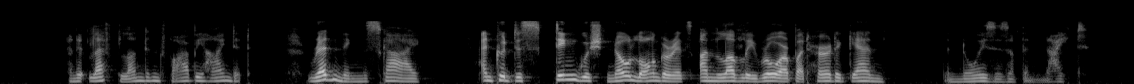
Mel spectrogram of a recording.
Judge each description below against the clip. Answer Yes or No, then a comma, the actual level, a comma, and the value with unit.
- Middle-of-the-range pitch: Yes, medium, 160 Hz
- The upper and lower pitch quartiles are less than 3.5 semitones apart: Yes, average, 3.0 semitones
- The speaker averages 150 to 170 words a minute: No, average, 140 wpm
